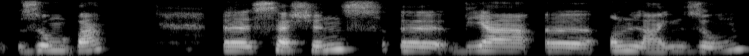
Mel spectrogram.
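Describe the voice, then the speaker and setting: A woman with a Polish accent speaks at a very slow pace, her medium-pitched voice following a fairly even intonation. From Poland. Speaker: migrant caseworker. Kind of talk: interview. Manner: halting, many fillers.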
